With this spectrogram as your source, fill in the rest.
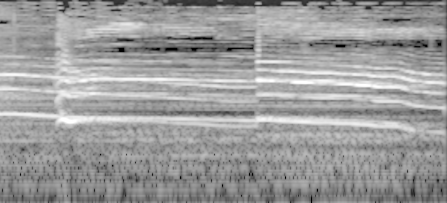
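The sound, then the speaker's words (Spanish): Long, mournful wolf howls, drawing ever closer in the darkness, carry clearly with no talking, one drawn-out cry joined by a second that rises in about two seconds later, both slowly sinking in pitch before fading. “no sabía qué hacer, y menos con los aullidos de los lobos cada vez más próximos.”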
